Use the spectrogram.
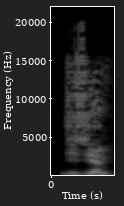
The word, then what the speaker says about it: dixième: Dixième, comme dans le mot deuxième, donc il se prononce z.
